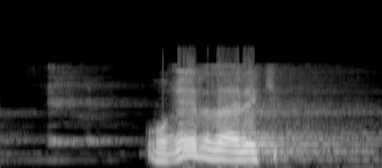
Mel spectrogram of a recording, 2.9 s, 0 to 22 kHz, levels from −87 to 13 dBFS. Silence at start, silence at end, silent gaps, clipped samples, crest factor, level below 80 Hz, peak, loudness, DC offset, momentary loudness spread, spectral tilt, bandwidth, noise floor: 1.1 s; 0.5 s; none; 0.6%; 14 dB; -60 dBFS; 0 dBFS; -11 LUFS; under 0.1%; 19 LU; -8.5 dB/octave; 8 kHz; -47 dBFS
